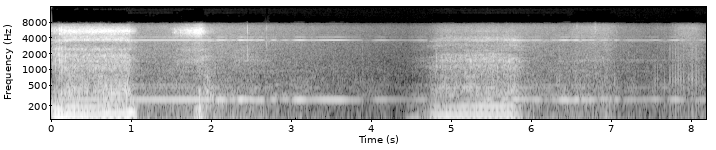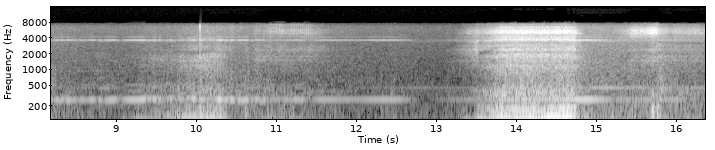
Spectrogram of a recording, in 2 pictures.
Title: My dog Tucker SNORING.. Yes, I have to sleep with this every night ! OMGGG..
